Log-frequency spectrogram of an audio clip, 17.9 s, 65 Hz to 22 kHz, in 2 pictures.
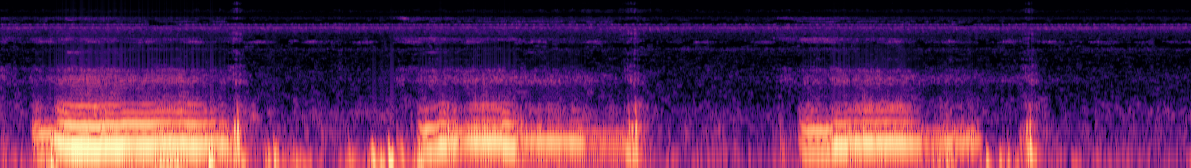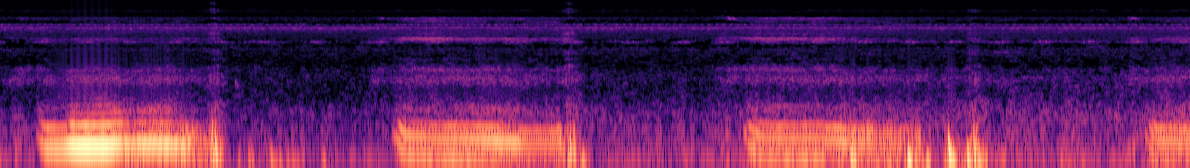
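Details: A 14-week-old Kangal puppy asleep in a room full of dogs, snoring in slow, deep, rumbling breaths, each lasting about two seconds with short quiet gaps, roughly twenty per minute.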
